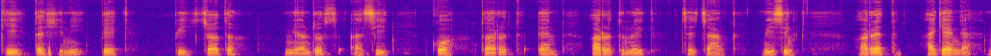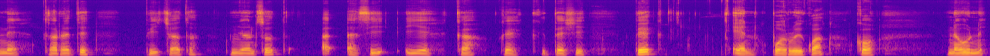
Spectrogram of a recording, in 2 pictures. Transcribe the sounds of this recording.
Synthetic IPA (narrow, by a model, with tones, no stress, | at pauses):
ki˧ta˦ʃi˨ni˦pe˦k | pi˨t͡ʃɔtɔ | mjɔ˨ndo˦sa˨si | ko | tɔ˦ɾʔɛ˦tɛna˨ɾo˨tunwo˦ik | t͡ʃe˧t͡ʃaŋ | mi˨sɪŋ | ɔɾɛ˦t | akɛŋɡa˦ne˨tɔ˨ɾɛ˦te˦ | pi˨t͡ʃɔ˦tɔ˦ | mjɔ˨nso˦t | a˨si˦je˨kakete˨ʃi˦ | pe˦k | e˨npo˦ɾwe˦kwa˦kːo | ne˦u˦ne˨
